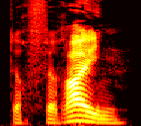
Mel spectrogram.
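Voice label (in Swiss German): "verein", Bas Rhin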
